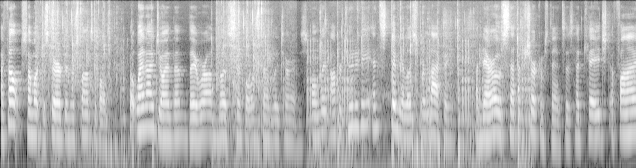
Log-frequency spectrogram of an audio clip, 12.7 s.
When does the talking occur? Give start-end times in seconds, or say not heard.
0.0-12.6.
